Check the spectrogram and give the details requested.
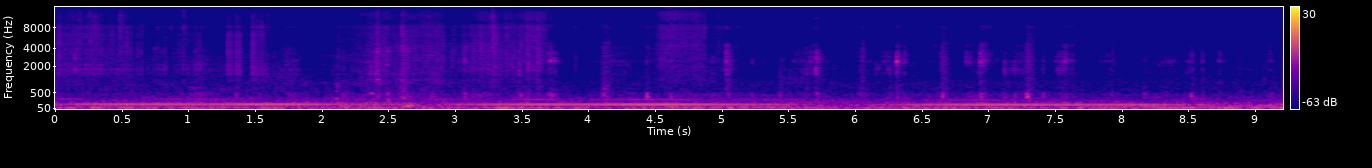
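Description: Biting into and chewing a chicken sandwich close to the microphone: irregular crunchy bites and chewing sounds, over a steady low hum.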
